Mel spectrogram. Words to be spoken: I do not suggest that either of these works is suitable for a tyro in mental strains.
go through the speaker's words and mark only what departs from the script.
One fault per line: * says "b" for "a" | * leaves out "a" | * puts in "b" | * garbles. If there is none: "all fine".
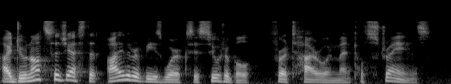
all fine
